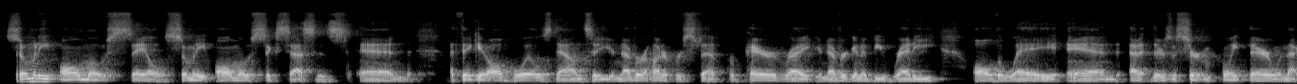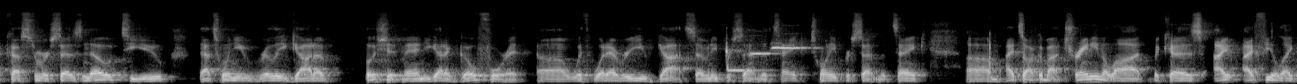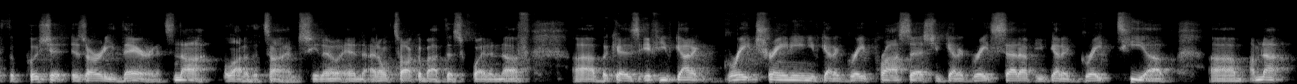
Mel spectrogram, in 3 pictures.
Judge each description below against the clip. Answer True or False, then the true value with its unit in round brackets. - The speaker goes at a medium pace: False (210 wpm)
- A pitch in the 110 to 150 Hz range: False (90 Hz)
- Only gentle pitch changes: True (2.1 semitones)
